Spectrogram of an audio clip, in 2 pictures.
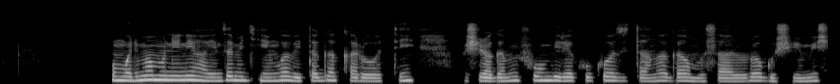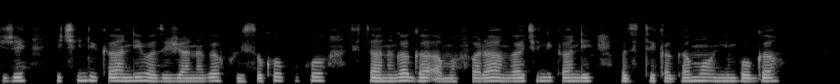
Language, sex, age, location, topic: Kinyarwanda, female, 25-35, Musanze, agriculture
